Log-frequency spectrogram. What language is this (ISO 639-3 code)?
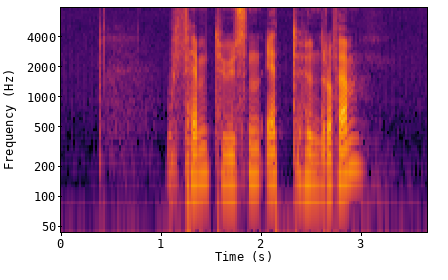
nor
